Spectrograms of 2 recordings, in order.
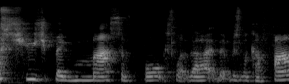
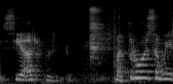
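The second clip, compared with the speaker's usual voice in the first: ordinary delivery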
